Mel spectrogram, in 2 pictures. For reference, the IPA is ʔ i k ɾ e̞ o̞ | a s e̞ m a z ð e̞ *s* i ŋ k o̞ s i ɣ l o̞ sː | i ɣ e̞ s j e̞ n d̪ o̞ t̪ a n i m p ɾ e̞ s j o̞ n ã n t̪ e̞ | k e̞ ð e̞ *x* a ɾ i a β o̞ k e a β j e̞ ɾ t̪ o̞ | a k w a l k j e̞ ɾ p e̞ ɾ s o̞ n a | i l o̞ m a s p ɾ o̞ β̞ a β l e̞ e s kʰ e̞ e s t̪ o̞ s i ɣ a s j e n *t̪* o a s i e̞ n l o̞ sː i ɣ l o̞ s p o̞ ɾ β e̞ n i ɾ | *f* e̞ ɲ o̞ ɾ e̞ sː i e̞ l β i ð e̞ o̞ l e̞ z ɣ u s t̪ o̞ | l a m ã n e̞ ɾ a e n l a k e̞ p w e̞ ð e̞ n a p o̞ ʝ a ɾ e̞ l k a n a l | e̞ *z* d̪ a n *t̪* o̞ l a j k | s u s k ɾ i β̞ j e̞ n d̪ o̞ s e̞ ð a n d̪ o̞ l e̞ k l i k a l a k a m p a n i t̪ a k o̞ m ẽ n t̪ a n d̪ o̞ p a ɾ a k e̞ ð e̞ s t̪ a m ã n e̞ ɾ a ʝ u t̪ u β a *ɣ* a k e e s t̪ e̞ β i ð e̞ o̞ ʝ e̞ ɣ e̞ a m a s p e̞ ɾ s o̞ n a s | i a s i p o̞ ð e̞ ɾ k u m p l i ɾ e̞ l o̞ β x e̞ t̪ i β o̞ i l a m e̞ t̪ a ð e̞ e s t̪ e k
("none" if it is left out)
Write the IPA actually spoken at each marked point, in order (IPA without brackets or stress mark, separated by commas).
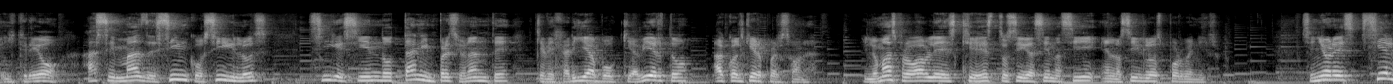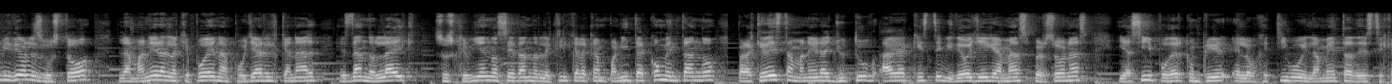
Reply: s, x, d̪, s, z, d̪, ɣ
